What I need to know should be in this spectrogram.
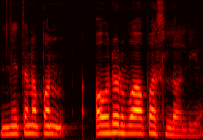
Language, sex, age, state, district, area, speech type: Maithili, male, 18-30, Bihar, Darbhanga, rural, spontaneous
